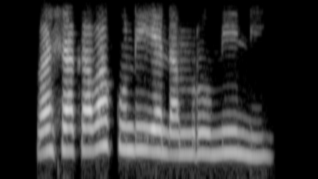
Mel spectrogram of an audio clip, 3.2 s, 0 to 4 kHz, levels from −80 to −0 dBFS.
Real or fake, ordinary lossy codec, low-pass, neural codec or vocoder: real; Opus, 16 kbps; 3.6 kHz; none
